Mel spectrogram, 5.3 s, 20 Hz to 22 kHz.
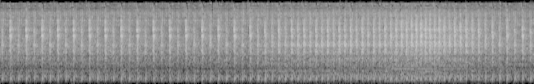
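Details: BMW 545 at idle: a fast, light ticking at about two and a half per second rides over the engine; clicking noise at idle, source not pinned down, cause suspected but not confirmed.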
